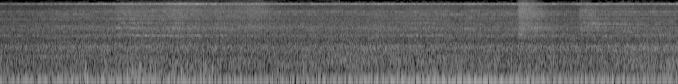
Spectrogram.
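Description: Locomotive-hauled express train approaching slowly along the station line: a steady low rumble, with two short hisses about three and six and a half seconds in.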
